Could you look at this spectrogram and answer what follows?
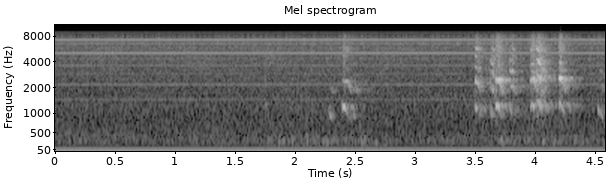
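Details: Western jackdaws at a gathering of many birds, 22 May, give short, sharp 'chak' calls, a single one then a quick cluster near the end, over steady low background rumble.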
